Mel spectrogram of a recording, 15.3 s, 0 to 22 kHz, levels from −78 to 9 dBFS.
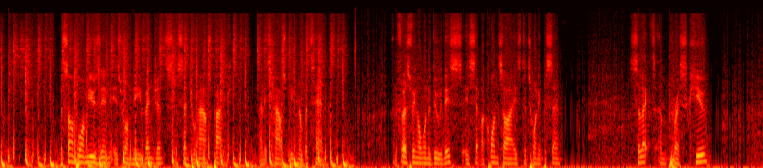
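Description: Harsh, buzzy distortion runs through the whole clip, and quiet passages fill with noise. A stuck bit is the likely cause, throwing values off by about -40 dBFS.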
